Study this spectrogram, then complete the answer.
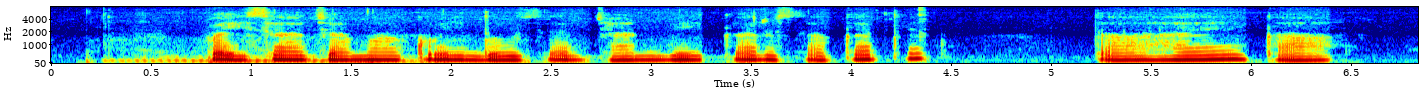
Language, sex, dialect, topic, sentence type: Chhattisgarhi, female, Northern/Bhandar, banking, question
